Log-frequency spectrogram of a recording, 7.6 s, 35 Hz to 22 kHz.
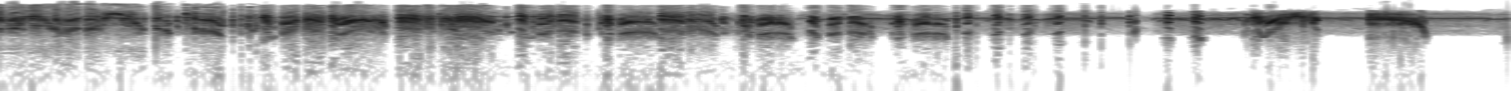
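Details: Swiftlets giving a mating call, 'lintas senja' version dated 2023 and meant to attract the birds: loud scratchy squawking chirps in rapid irregular runs, then sparser clipped buzzes over a faint steady high tone.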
